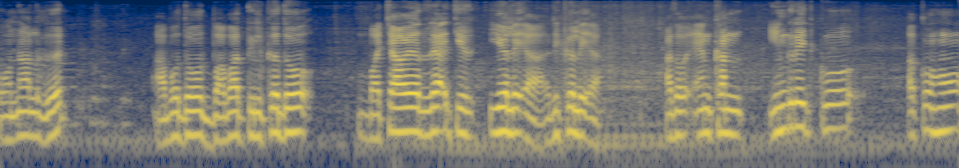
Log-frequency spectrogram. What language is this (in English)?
Santali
